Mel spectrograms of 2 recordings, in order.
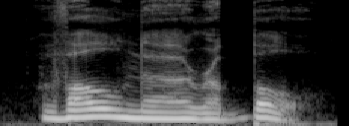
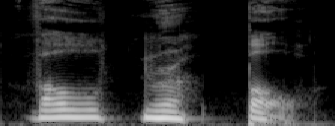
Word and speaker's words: vulnerable: I quite like the pronunciation of this word because the middle syllables merge together. There are four syllables, vulnerable, but it sounds more like vulnerable, vulnerable.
